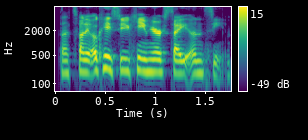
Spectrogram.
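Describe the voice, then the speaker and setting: A woman's voice: mid-range voice, fairly even intonation, racing, sharp tone. A woman chatting casually as a co-host, asking informal, curious questions. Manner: inquisitive, informal. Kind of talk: casual chat.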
